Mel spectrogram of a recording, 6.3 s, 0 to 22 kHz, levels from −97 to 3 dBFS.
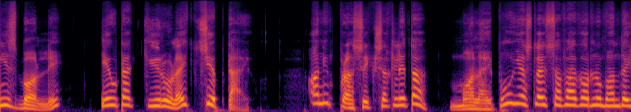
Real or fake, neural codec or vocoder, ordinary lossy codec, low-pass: fake; autoencoder, 48 kHz, 128 numbers a frame, DAC-VAE, trained on Japanese speech; none; none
